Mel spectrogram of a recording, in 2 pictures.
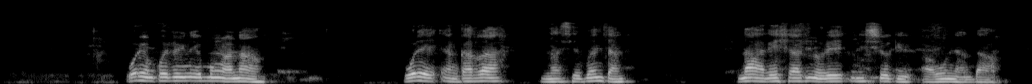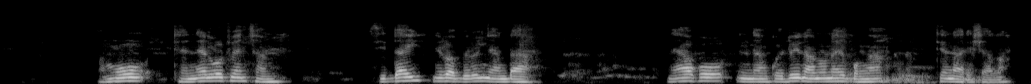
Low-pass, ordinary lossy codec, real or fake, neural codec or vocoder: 7.2 kHz; Opus, 24 kbps; fake; codec, 16 kHz, 8 kbps, FreqCodec, smaller model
